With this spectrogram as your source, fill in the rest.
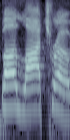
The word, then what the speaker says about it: Balatro: All right, we got John Taylor here who says, "My addiction is a game called Batro, pronounced Balatro.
